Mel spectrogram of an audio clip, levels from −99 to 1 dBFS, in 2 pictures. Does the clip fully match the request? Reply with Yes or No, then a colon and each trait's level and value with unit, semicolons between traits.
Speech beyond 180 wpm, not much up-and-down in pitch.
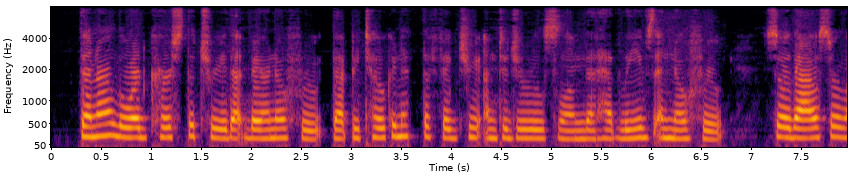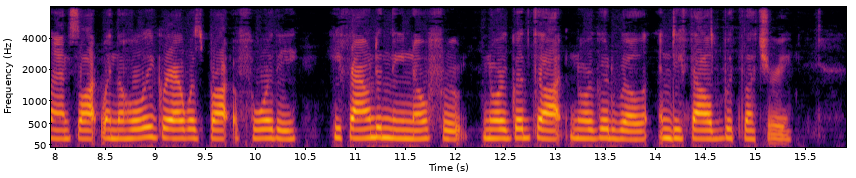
Yes: average, 190 wpm; narrow, 1.7 semitones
